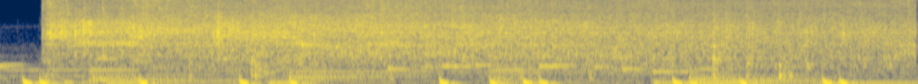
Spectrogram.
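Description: Marinated chicken breast frying loudly in a pan, a dense continuous sizzle close up, with occasional sharp clicks and taps from the pan throughout, no voices.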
